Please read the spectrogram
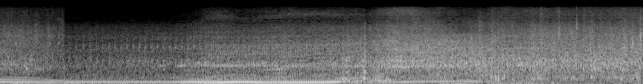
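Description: Pickup truck engines running under load while a stuck Chevy pickup is towed out of a flooded mud hole with a strap. The revs dip and climb again about two seconds in, and the engines get louder from there.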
